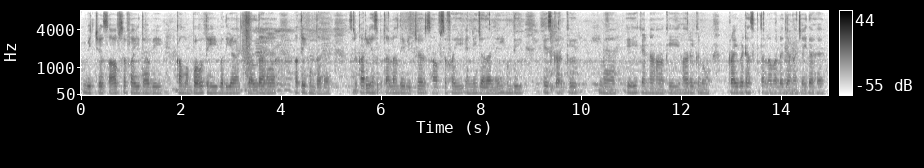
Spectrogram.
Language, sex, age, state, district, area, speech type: Punjabi, male, 18-30, Punjab, Mohali, urban, spontaneous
